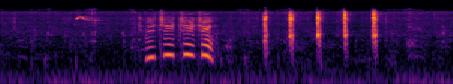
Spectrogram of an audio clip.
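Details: Dog play-fighting with its friends: four quick, tonal yelps that arch up and down in pitch within half a second, followed by a rapid series of five sharp, dry clicks or snaps.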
